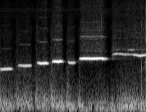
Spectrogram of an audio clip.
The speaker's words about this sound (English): That was a little Wayne's World throwback for you. Was that Wayne's World? That sounded more Star Trek-y to me. It is, but remember when they're sitting in the car in Wayne's World and he whistles?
